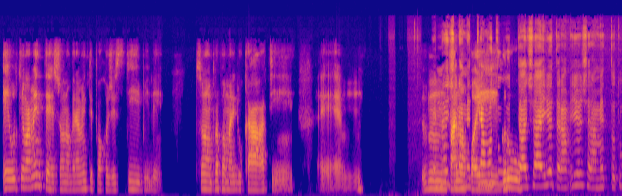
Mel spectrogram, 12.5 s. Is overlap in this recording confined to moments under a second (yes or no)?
no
